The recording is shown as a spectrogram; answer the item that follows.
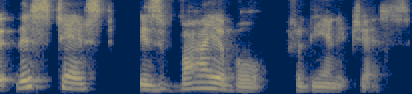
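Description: In a Scottish accent, a dark, mellow tone moves at a very slow pace with very wide pitch swings. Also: woman. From Scotland, Dundee. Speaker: retired nurse. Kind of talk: interview. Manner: halting.

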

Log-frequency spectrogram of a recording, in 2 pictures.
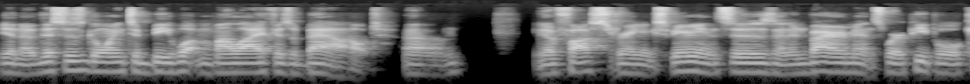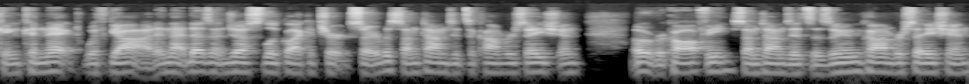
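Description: A man with an American accent speaks at a fairly quick pace with a fairly low pitch and monotone, flat intonation. The background is quiet. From US South, mountains of western North Carolina. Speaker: pastor and author. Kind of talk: casual interview chat.

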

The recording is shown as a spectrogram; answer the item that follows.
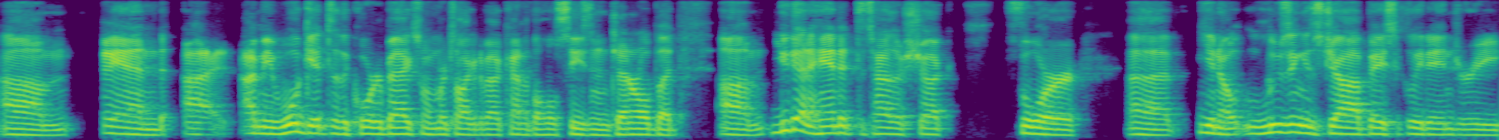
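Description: A man with a normal speaking voice, medium pitch, fairly quick pace and fairly even intonation against a quiet background. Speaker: sports podcast host. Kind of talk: casual chat.

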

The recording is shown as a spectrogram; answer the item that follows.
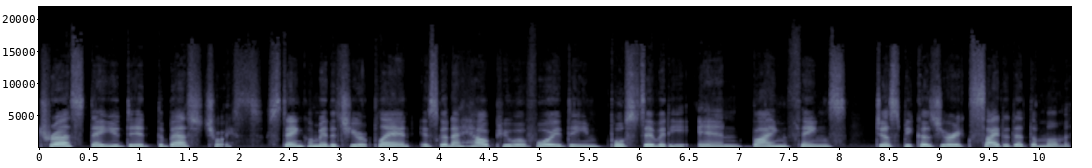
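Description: With a Portuguese accent, a woman speaks at medium pitch with fairly even intonation and hardly any pauses, recorded very cleanly over a silent background. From Brazil. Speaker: podcast host, money coach. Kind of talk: solo podcast tutorial.

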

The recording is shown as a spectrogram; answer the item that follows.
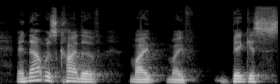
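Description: A man's normal speaking voice at a moderate pace with ordinary pitch variation. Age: 30s. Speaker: longevity company founder. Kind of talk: interview.

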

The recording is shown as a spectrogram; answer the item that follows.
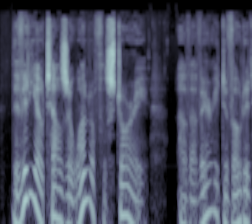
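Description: A somewhat breathy man with an American accent, fairly quick pace and ordinary pitch variation, in a dry, close sound with no echo and a very clean recording with a silent background. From Illinois (Chicago area, Rockford). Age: 70s. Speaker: podcast writer and producer. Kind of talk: scripted narration.

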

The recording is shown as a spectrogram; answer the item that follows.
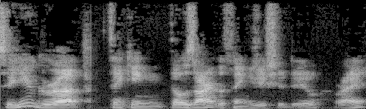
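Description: A man speaks at medium pitch. His voice is somewhat breathy, and his pace is moderate. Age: 50s. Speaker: podcast host, father of seven. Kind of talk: casual interview chat.

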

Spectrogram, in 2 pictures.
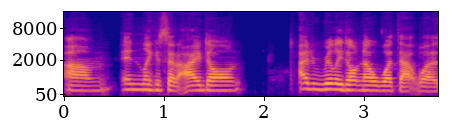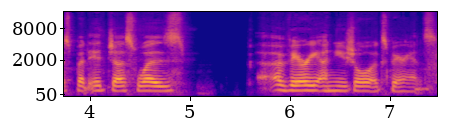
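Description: A woman with an American accent has a normal speaking voice. She talks at a moderate pace with fairly even intonation. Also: fairly low pitch for a woman. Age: 40s. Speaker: podcast guest, host's wife. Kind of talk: casual interview, recounting a story.

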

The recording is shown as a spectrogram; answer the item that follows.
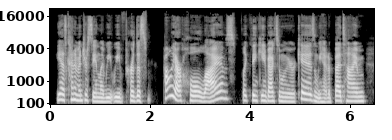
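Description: On a very clean recording with a silent background, a woman talks very fast at a medium pitch with ordinary pitch variation. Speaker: mental health counselor, podcast co-host. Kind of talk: casual educational discussion.

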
